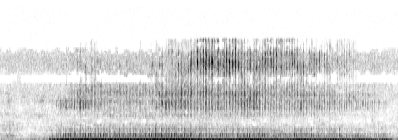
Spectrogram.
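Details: Shiba Inu, a loving family dog, growling affectionately at its owners rather than in anger; one long, low, rumbling growl of about three and a half seconds with a steady pulsing buzz, in a quiet room.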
